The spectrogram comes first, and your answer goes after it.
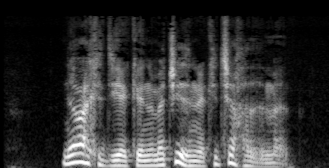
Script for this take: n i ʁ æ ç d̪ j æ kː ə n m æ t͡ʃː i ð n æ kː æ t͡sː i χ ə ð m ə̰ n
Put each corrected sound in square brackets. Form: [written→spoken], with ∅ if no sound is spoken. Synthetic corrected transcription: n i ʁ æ ç d̪ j æ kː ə n m æ t͡ʃː i ð n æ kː [æ→i] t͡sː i χ ə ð m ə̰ n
